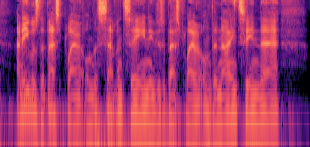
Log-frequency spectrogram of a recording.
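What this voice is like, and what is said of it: Mancunian English accent. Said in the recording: “my accent sounds Mancunian”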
